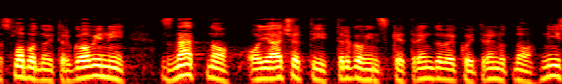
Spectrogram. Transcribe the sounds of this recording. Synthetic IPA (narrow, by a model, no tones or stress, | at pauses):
slˠo̞bo̞d̪nojt̪r̩ɡo̞ʋini | znat̪no̞ojat͡ʃat̪it̪r̩ɡo̞ʋinske̞t̪ɾe̞nd̪o̞ʋe̞ko̞jet̪ɾe̞nut̪no̞niː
